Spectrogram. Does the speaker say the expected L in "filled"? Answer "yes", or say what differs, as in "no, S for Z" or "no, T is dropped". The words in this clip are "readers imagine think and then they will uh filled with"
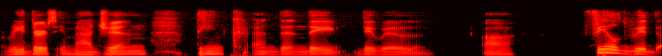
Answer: yes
